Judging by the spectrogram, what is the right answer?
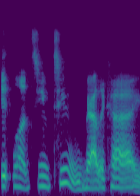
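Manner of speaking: slow, eerie, spooky, creepy voice. Retelling how dad goes around quoting the movie: imitating dad's creepy voice. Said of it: "in this creepy voice".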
